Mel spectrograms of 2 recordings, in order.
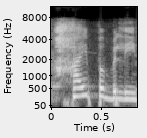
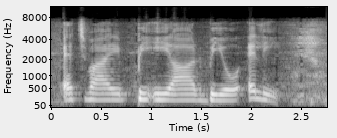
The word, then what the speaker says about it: hyperbole: We could very easily call it hyperbole, Hyperbole. But remember, the pronunciation is hyperbole. Okay, see the pronunciation here? The word is said very differently from the way it is written.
